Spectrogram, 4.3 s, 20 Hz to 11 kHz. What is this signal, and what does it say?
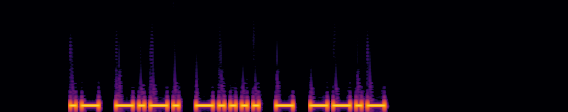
Morse code, heard as a keyed tone, about 36 wpm, 700 Hz. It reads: AC6TQ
